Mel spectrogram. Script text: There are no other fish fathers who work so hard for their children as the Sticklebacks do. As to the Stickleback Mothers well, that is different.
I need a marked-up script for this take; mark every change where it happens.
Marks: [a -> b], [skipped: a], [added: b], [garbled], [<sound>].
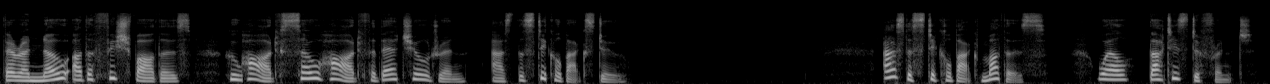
There are no other fish fathers who [work -> hard] so hard for their children as the Sticklebacks do. As [skipped: to] the Stickleback Mothers well, that is different.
